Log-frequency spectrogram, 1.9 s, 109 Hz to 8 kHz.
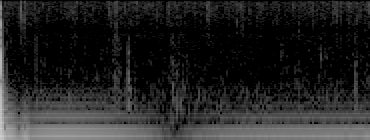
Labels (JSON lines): {"label": "biophony", "recorder": "SoundTrap 300"}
